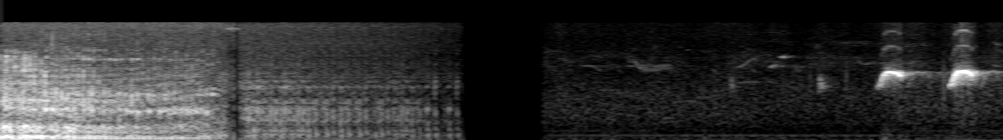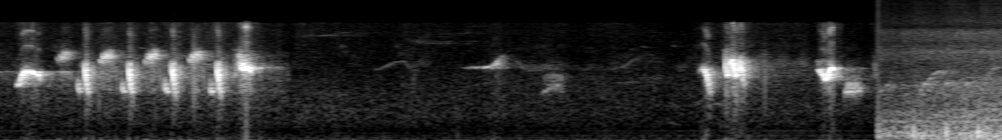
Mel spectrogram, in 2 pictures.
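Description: A loud, deep sound fades out over the first two seconds. After a short hush, a bird chirps a quick run of about eight sharp notes, then a few scattered chirps. Street noise comes in near the end.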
